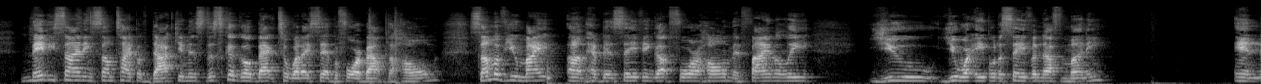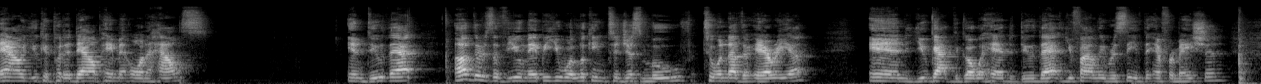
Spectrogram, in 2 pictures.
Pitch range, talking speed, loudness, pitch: 145-170 Hz, 195 wpm, -19 LUFS, 160 Hz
